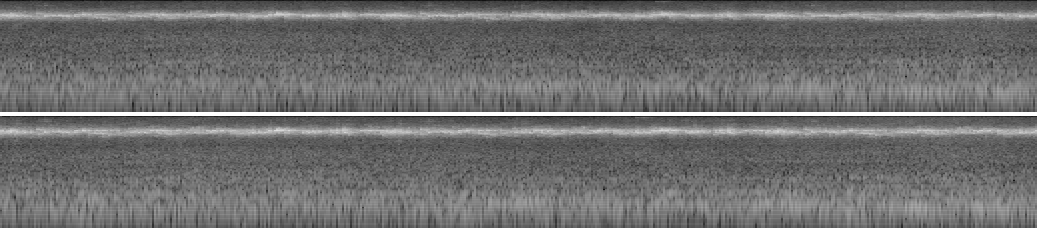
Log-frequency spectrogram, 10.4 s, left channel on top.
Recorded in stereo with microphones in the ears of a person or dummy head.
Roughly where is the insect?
Centre.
